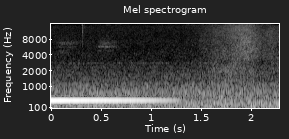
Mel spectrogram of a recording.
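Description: The last sustained note of an iPad Polychord synthesizer: a single pure tone that dies away about a second in, leaving only faint noise.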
